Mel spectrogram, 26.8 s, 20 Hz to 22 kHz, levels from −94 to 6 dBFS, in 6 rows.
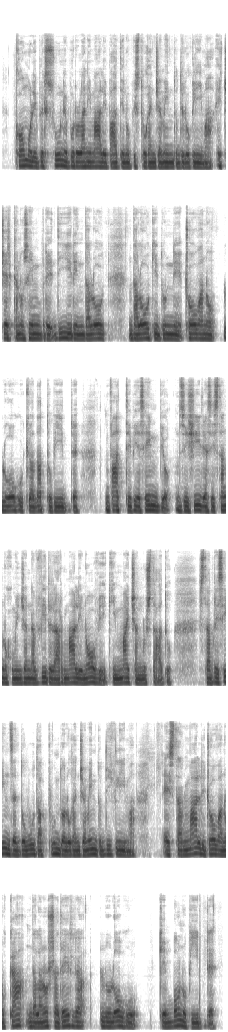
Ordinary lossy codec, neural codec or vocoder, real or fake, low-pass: none; none; real; 9.9 kHz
